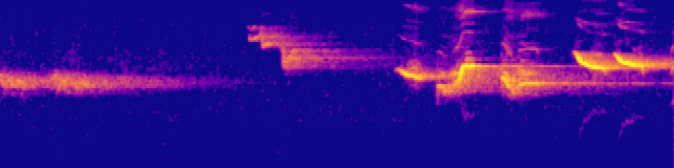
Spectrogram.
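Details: A blackbird's slow, drawn-out whistle fades away. A thin, higher note follows, then a rich burst of warbled, fluting notes with squeaky flourishes. No other sounds are heard.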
